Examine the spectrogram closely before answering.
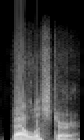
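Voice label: "baluster", American English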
